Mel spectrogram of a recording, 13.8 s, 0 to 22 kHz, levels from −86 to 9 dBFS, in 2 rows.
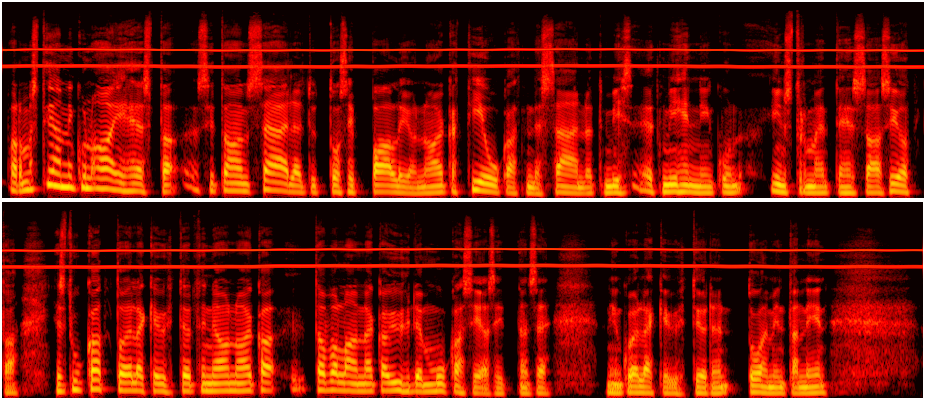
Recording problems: high-pitched whine; loud; throughout; 8 kHz, 8 dB below the speech

